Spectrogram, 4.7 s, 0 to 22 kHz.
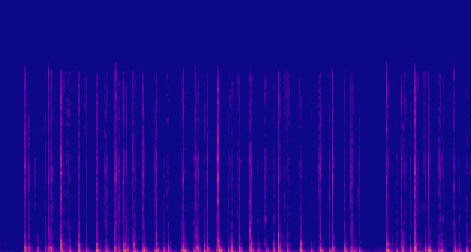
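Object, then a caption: Laptop keyboard, plastic keycaps in a metal body. Both hands type rapidly with their fingertips on the plastic keycaps of a backlit MacBook Pro Magic Keyboard set in a solid aluminum body. About 32 quick, soft, dry clicks with low thuddy bodies follow one another in a steady flurry, each dying out almost instantly. The typing pauses briefly near the end and then resumes.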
